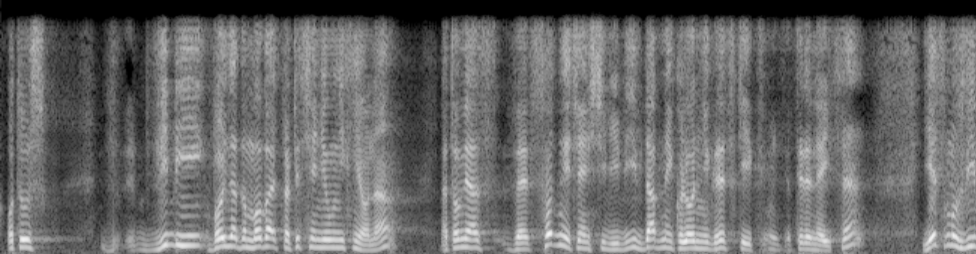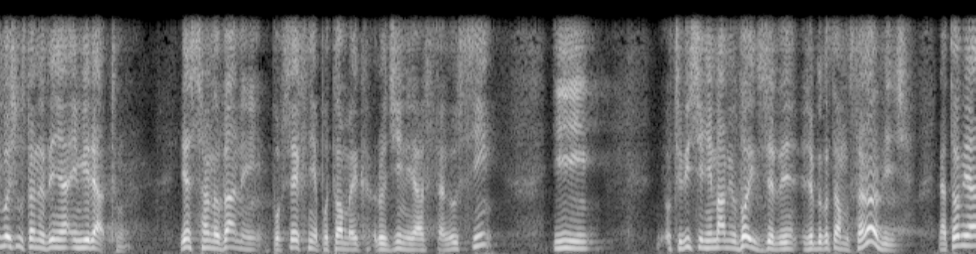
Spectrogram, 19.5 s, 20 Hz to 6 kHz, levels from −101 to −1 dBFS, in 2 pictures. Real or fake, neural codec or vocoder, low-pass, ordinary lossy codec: fake; codec, 24 kHz, 1.2 kbps, DualCodec; 5.4 kHz; none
